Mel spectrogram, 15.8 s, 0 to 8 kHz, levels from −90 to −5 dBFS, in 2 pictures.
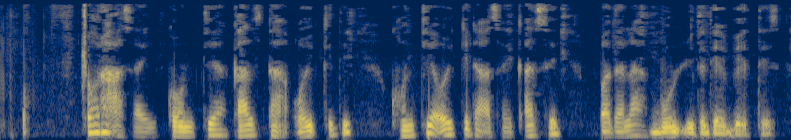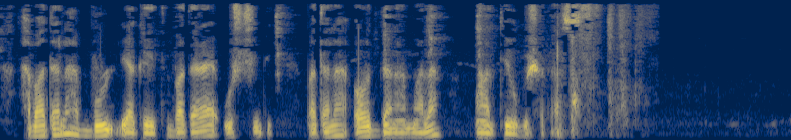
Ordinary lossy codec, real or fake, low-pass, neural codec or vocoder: MP3, 32 kbps; real; 7.2 kHz; none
